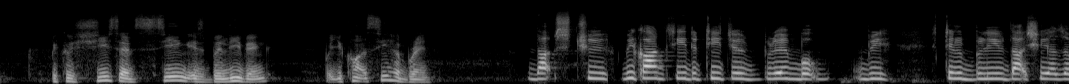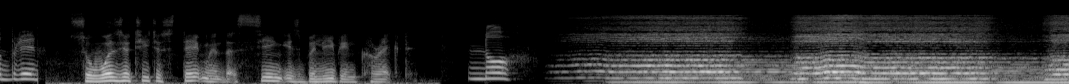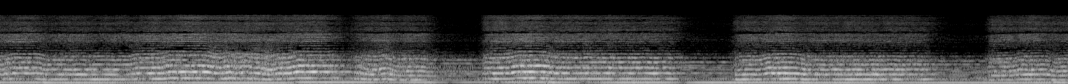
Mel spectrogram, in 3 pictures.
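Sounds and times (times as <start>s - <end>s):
solo vocal chant: 16.2s - 32.0s
steady low drone: 16.4s - 32.0s.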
